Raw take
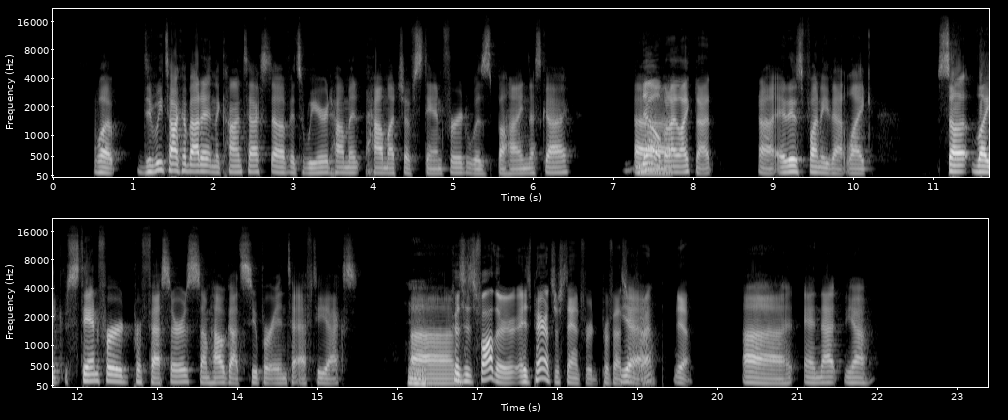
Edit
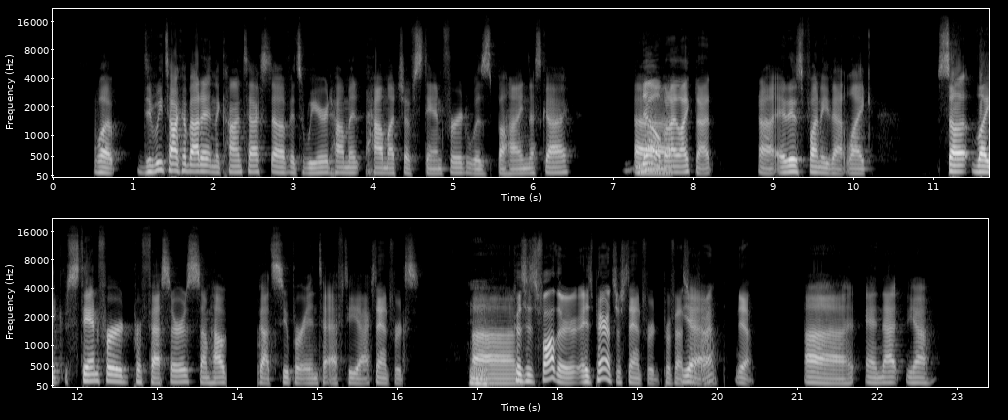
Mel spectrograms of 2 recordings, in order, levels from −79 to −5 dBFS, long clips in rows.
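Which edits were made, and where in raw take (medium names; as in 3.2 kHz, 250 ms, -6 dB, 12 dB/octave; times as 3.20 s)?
13.86 s: insert silence 0.39 s
18.07–18.45 s: copy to 15.29 s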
